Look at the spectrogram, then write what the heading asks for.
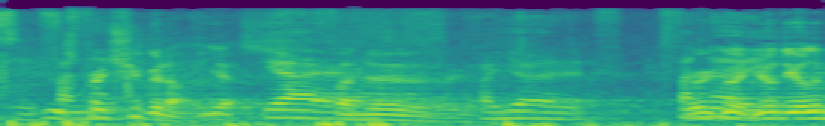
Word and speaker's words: Faneuil: Faneuil. Very good. You're the only one who can pronounce that.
